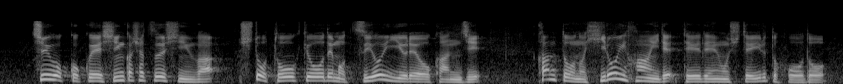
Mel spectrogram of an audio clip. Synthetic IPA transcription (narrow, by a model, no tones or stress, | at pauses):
t͡ɕɨːɡo̞kɯ̟̥ko̞kɯ̟e̞ːɕĩŋkaɕat͡sɨːɕĩɰ̃βa | ɕi̥t̪o̞t̪o̞ːkʲo̞ːd̪e̞mo̞t͡sɨjo̞ijɯ̟ɾe̞o̞kãɲd͡ʑi | kãnt̪o̞ːno̞çiɾo̞ihãɰ̃id̪e̞t̪e̞ːd̪ẽ̞ɰ̃o̞ɕi̥t̪e̞iɾɯ̟t̪o̞ho̞ːd̪o̞ː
